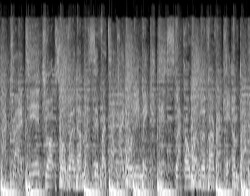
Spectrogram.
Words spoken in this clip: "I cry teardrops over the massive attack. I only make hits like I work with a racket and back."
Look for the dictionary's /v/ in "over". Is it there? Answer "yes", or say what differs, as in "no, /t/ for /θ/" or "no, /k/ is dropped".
no, /v/ is dropped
